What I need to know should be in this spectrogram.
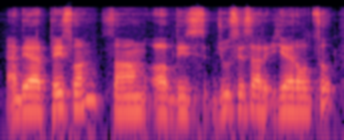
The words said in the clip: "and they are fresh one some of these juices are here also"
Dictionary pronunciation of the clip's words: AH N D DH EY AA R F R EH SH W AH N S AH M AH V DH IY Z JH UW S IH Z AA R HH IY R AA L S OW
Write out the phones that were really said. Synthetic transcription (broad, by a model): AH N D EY AA R P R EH S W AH N S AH M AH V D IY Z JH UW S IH S AA R HH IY R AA L S OW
